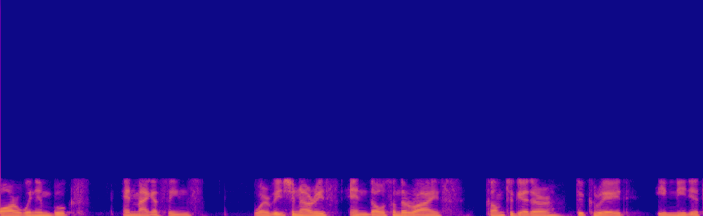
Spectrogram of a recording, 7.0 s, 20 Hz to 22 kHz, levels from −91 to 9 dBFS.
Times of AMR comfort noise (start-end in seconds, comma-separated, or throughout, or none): 1.08-1.22, 2.22-2.54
